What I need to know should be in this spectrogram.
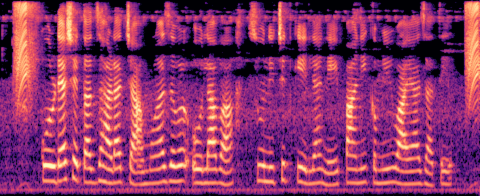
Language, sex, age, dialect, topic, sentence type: Marathi, female, 18-24, Standard Marathi, agriculture, statement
